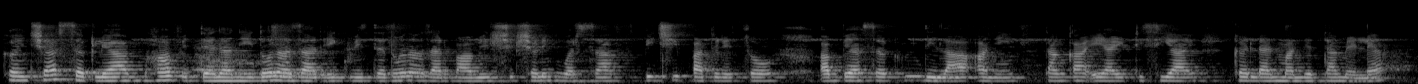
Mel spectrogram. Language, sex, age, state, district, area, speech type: Goan Konkani, female, 18-30, Goa, Salcete, rural, read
